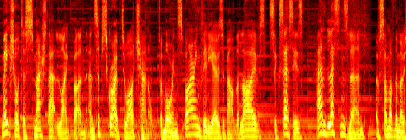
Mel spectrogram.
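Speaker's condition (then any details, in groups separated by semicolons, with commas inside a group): No condition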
